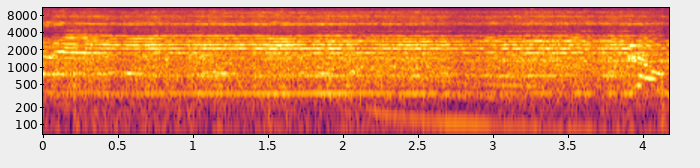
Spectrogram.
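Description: A sustained electronic drone of several steady tones, with a low tone sliding down about halfway through. It is a sound effect in a dramatic radio promo, heard over a car radio.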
